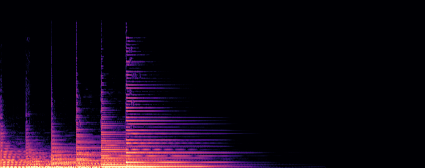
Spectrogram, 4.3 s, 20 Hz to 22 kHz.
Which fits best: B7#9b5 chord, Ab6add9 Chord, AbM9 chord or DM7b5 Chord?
DM7b5 Chord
